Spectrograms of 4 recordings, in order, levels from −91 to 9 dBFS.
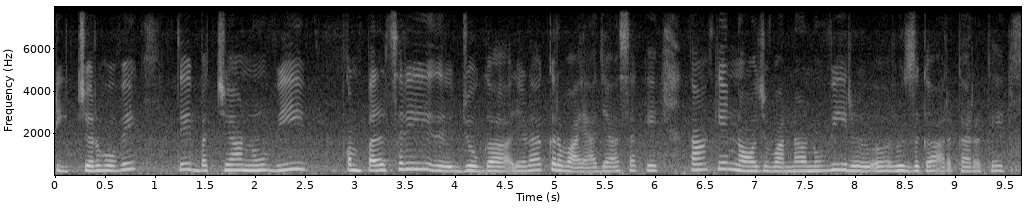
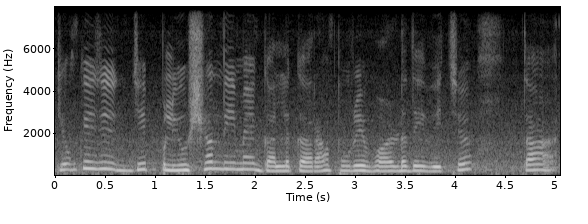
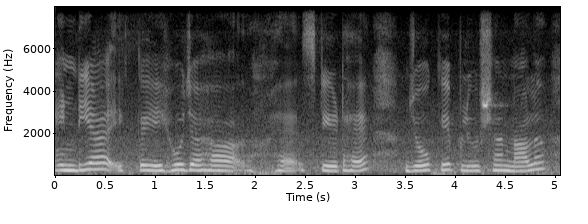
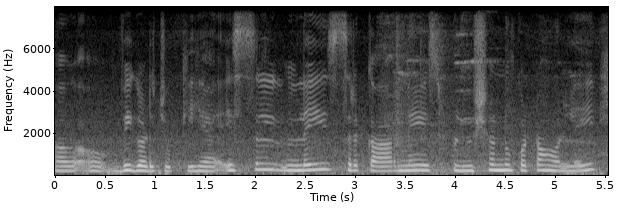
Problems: constant background noise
